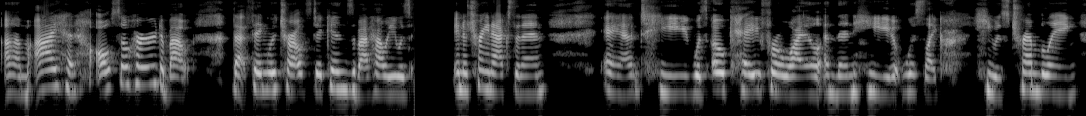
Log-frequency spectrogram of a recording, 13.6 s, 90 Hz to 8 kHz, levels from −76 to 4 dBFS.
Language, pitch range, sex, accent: English, 210-265 Hz, female, American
